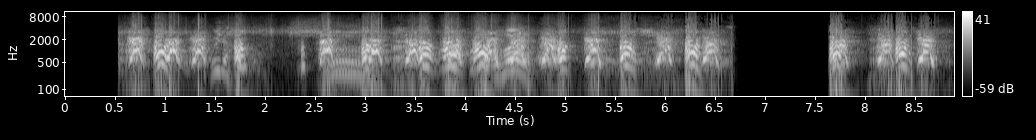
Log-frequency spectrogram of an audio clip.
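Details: Two hunting dogs, Kopoy and Barak, being trained for wild boar hunting in Turkey give rapid, excited barks and yelps in quick bursts, about three per second, with a brief pause before barking resumes; a steady whine runs beneath.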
